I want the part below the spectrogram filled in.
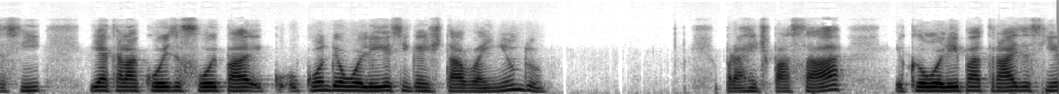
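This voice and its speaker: A woman from Rio Grande do Sul, speaking with a Southern Brazilian accent, shares a frightening personal account in low, dark tones. The telling is casual, halting, and repetitive, punctuated by frequent "sabe?" checks to her listener, and the recording is dull lo-fi.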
